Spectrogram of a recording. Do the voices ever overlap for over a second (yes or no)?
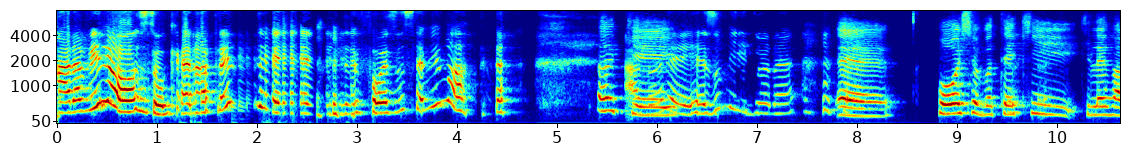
no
